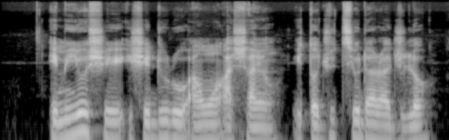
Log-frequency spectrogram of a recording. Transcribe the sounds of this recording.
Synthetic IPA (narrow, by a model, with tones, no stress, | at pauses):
e˨mĩ˧joː˦˨ʃe˧i˨ʃe˧du˦ɾo˦˧ʔa̰˨w̃ɔ̃˧ʔa̰˨ʃa˨j̃ã˨i˨tɔ˧d͡ʒu˦ti˦o˦da˦ɾa˧d͡ʒu˨˦lɔ˦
